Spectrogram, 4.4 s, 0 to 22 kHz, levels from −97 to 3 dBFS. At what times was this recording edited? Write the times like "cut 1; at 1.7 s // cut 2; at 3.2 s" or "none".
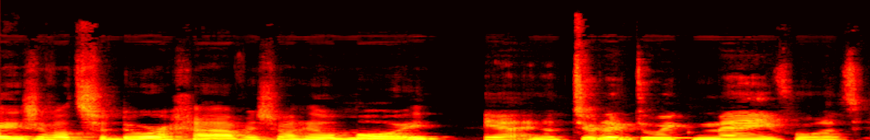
cut 1; at 2.4 s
